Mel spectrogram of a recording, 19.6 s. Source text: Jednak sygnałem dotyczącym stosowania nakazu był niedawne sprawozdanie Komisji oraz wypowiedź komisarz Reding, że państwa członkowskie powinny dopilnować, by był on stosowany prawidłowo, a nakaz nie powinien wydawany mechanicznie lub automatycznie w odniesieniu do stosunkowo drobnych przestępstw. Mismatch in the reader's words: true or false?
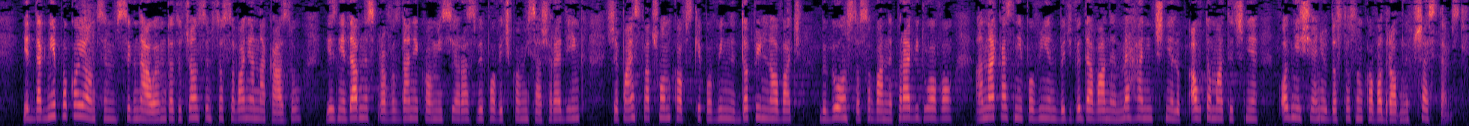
true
